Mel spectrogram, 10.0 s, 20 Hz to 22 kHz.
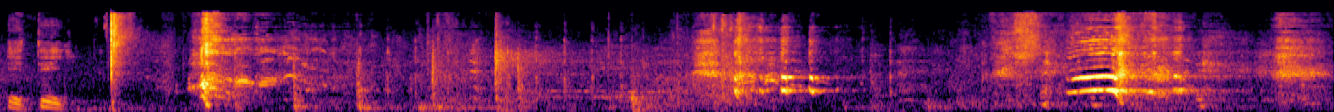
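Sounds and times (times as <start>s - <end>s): person laughing squealing: 7.8s - 9.0s.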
